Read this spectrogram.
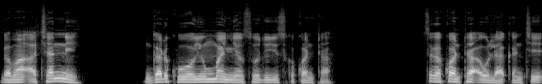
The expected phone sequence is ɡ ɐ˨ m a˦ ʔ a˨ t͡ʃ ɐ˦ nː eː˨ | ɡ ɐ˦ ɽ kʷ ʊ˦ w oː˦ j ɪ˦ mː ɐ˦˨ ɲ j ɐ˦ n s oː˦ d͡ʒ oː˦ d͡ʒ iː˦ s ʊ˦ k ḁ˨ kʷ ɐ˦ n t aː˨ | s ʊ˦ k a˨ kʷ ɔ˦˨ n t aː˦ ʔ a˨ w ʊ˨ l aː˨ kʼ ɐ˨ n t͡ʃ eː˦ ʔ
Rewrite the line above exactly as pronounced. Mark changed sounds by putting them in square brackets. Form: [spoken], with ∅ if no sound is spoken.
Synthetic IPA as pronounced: ɡ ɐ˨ m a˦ ʔ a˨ t͡ʃ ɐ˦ nː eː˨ | ɡ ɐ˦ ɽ kʷ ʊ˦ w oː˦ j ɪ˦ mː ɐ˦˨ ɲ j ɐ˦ n s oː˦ d͡ʒ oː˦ d͡ʒ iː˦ s ʊ˦ k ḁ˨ kʷ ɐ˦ n t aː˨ | s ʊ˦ k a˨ kʷ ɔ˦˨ n t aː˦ ʔ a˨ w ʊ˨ l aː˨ kʼ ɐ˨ n t͡ʃ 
